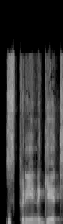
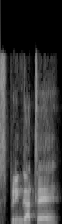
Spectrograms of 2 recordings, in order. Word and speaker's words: Springate: Spring gate. Yes. Not spring. Springgate model. Springgate model.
